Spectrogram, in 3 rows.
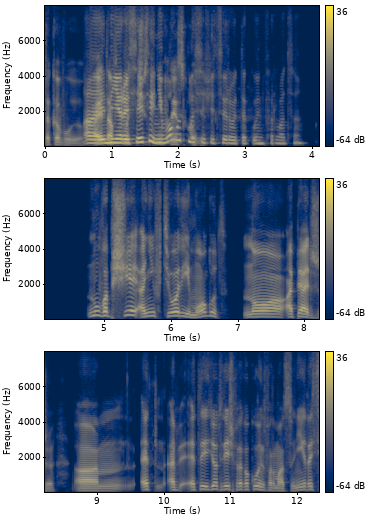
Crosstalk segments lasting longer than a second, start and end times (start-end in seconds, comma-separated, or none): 0.7-2.4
